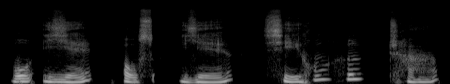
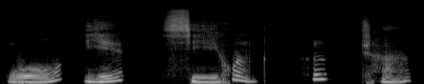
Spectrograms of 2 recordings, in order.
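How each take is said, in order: First: Said in the usual way. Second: 我也喜欢喝茶 said slowly, syllable by syllable, with 我 shifted to second tone; 천천히, 我 is said rising like a second tone; slow tone demo. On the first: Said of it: "repeat at normal pace". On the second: Shown as a demonstration. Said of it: "three in a row, ... transfer to second tone".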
